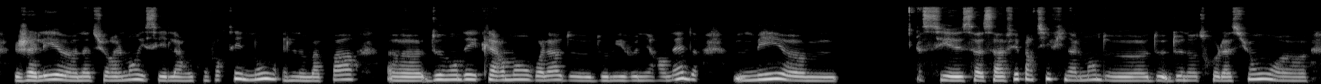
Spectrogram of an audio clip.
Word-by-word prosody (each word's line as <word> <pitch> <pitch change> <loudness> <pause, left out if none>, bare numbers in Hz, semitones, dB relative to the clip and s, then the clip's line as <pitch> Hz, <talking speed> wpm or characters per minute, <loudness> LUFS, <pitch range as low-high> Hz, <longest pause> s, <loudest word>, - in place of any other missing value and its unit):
j'allais, 190 +5 +4
heu, 185 -3 0
naturellement 185 +3 -2
essayer 195 -4 0
de - - -2
la 180 -1 -1
réconforter. 185 +8 -2
Non, 240 +3 +3
elle 180 0 -6
ne 175 - -2
m'a 170 0 -3
pas, 225 +1 -3 0.3
heu, 175 -1 +2
demandé 220 +2 +2
clairement 220 0 0
voilà 200 +1 -2
de 180 -2 -3
de 180 +1 -2
lui 180 +1 -2
venir 180 0 -5
en 180 0 -8
aide, 245 -1 +2 0.4
mais, 235 +2 +4
hem, 175 -6 +1 0.9
c'est 185 -4 +4
ça 185 +1 +1
ça 185 +1 +2
a 185 - 0
fait 240 +7 0
partie 240 +1 -1
finalement 215 -4 -6
de, 205 -3 -6 0.4
heu, - - -2
de 175 0 +1
de 195 - -4
notre 185 0 -8
relation, 190 +5 0
heu, 175 -1 -7
190 Hz, 175 wpm, -22 LUFS, 180-220 Hz, 0.9 s, j'allais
